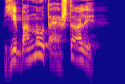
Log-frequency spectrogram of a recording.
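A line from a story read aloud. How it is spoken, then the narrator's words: Yelling. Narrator (Russian): заорал на нее мутный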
